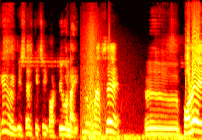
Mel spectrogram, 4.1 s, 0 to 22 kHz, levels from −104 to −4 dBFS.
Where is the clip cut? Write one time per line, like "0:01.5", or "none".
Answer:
0:01.8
